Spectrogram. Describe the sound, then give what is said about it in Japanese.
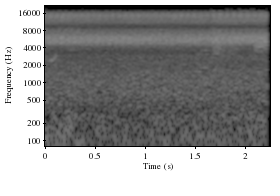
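Cicadas singing loudly: a steady, high-pitched buzzing drone that holds its level throughout, with no pauses and no voices. “本日はセミがどうしてこんな大きな声で鳴くんですかというのをいろいろ調べてみました。”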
